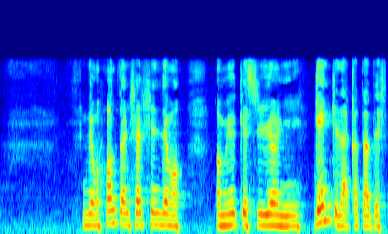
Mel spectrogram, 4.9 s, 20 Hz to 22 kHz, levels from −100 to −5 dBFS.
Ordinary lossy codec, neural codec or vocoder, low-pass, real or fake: none; none; none; real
